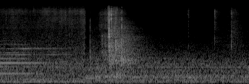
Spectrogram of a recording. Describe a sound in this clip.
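Masking tape rips as it is pulled off.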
